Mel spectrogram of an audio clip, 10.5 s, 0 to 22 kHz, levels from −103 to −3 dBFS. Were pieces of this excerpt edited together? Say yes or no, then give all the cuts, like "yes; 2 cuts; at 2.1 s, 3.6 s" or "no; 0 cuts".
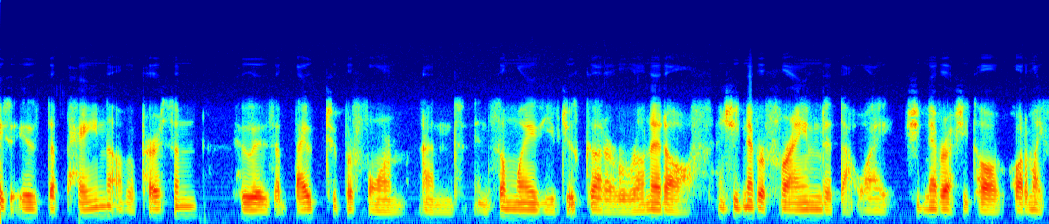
yes; 1 cut; at 7.1 s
